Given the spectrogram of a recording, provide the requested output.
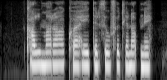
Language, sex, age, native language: Icelandic, female, 13, Icelandic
